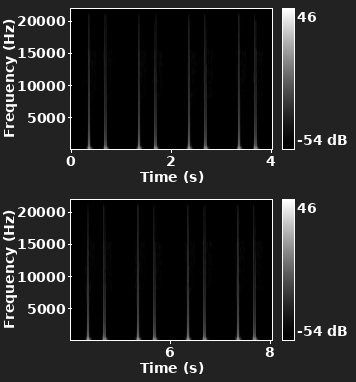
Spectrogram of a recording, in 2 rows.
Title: เสียงหัวใจเต้น 🫀1 ชั่วโมง | Heartbeat Sound กล่อมนอน ผ่อนคลาย คลายเครียด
